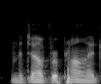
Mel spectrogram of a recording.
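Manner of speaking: ordinary delivery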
